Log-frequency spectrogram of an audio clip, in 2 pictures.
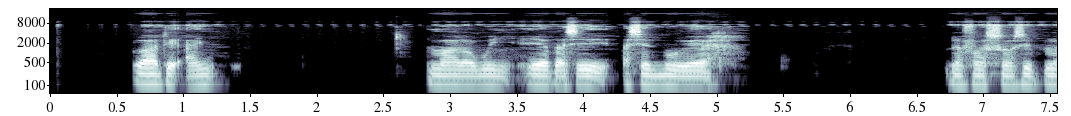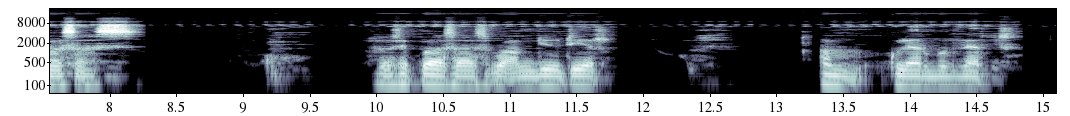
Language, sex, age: Wolof, male, 25-35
